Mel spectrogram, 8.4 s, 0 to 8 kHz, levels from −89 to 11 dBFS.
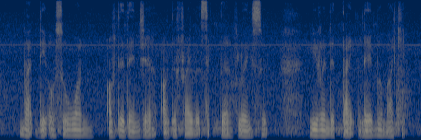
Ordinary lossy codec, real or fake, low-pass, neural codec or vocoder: none; real; none; none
